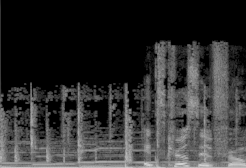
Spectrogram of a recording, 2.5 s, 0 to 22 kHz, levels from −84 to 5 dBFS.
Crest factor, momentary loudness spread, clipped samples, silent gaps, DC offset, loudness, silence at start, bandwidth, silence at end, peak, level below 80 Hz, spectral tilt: 14 dB; 3 LU; under 0.1%; none; under 0.1%; -18 LUFS; 0 s; 17 kHz; 0 s; -4 dBFS; -20 dBFS; -4.5 dB/octave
